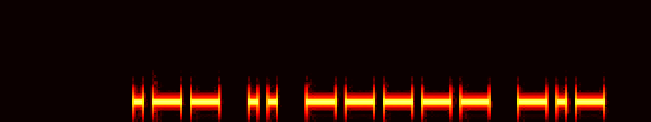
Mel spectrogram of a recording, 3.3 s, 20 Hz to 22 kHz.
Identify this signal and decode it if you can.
Morse code, heard as a keyed tone, about 25 wpm, 700 Hz. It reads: WI0K
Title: USA Call Signs - 4 Characters - Repeated 2x - 25wpm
